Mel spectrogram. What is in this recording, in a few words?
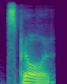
"sprawl", Indian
